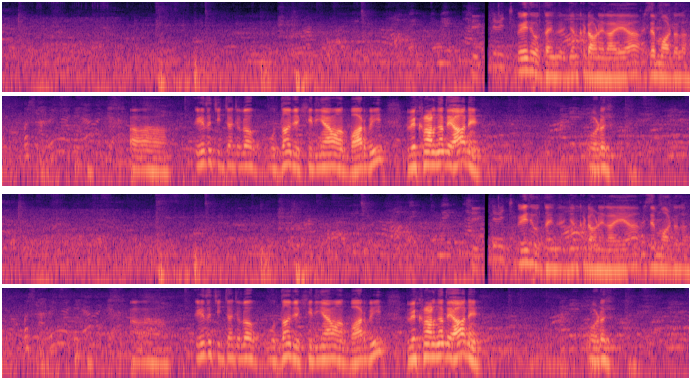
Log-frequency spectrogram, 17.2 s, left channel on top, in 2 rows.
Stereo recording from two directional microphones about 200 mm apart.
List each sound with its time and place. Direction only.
6.4 s speech: centre (ahead or behind)
10.2 s speech: centre (ahead or behind)
11.0 s a man's voice: 15° right (ahead or behind)
16.0 s a man's voice: 15° right (ahead or behind)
